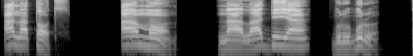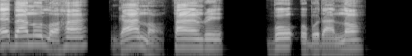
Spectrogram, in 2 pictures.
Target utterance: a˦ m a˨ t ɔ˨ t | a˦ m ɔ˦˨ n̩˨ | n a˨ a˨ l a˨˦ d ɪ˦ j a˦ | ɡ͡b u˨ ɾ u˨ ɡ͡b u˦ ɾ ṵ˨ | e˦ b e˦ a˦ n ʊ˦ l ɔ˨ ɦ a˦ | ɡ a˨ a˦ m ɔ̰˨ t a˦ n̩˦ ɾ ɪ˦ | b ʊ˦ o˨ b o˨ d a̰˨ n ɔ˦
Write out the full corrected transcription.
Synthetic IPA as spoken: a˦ n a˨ t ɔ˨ t | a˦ m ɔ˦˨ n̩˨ | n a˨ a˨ l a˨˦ d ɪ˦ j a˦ | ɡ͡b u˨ ɾ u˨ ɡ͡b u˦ ɾ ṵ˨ | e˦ b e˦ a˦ n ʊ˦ l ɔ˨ ɦ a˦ | ɡ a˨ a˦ n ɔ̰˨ t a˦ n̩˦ ɾ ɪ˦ | b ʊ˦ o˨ b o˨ d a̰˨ n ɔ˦

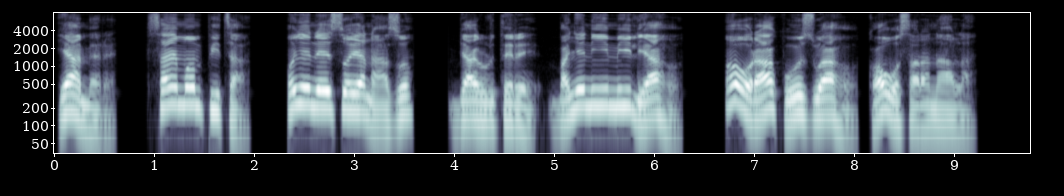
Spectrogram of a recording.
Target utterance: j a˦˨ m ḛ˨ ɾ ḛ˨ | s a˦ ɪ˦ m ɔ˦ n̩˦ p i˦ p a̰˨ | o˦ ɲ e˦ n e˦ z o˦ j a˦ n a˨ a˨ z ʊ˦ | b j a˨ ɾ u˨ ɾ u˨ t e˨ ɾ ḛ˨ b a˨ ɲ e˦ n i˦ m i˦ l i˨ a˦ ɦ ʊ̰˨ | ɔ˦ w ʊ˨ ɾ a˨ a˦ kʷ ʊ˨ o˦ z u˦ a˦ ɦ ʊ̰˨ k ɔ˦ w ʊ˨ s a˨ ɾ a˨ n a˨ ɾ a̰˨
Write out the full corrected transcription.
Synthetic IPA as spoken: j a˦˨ m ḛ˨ ɾ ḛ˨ | s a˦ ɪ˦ m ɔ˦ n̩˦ p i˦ t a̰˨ | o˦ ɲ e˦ n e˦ s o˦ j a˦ n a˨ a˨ z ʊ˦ | b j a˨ ɾ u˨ ɾ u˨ t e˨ ɾ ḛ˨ b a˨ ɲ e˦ n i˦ m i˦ l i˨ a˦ ɦ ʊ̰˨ | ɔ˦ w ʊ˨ ɾ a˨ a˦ kʷ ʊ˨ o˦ z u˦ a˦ ɦ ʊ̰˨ k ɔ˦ w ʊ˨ s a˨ ɾ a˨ n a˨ l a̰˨

